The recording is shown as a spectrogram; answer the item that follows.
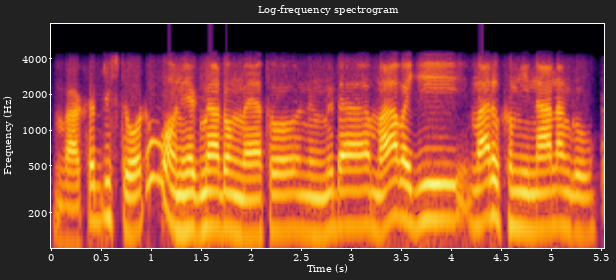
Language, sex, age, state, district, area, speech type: Bodo, male, 18-30, Assam, Baksa, rural, conversation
